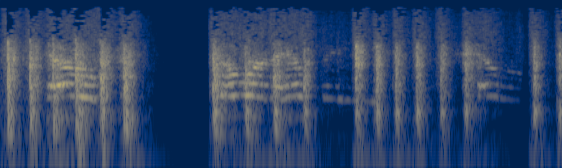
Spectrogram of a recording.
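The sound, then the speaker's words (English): Heavy, rapid pounding on a locked door in several loud bursts of blows, separated by short pauses, as a man trapped inside, threatening to break the door down, shouts in a muffled voice to be let out between the bouts. “Let me out of here. I'll break the door down. Let me out.”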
